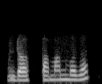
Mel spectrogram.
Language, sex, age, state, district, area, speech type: Assamese, female, 30-45, Assam, Charaideo, rural, conversation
